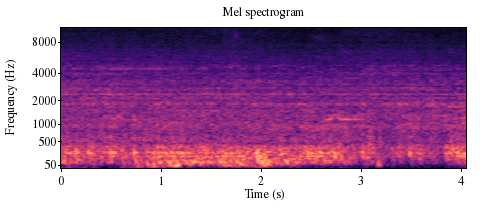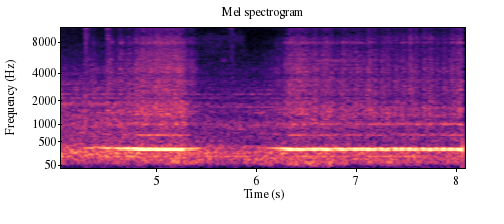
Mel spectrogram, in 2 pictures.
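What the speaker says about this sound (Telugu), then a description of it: "సడన్గా బ్రేక్స్ అయితే అప్లై చేశారు. మీరు సౌండ్ కూడా వినొచ్చు వాటిని." Devagiri Express braking hard at speed: a rolling rumble of rail cars, then two drawn-out metallic brake squeals, the second lasting to the end.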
